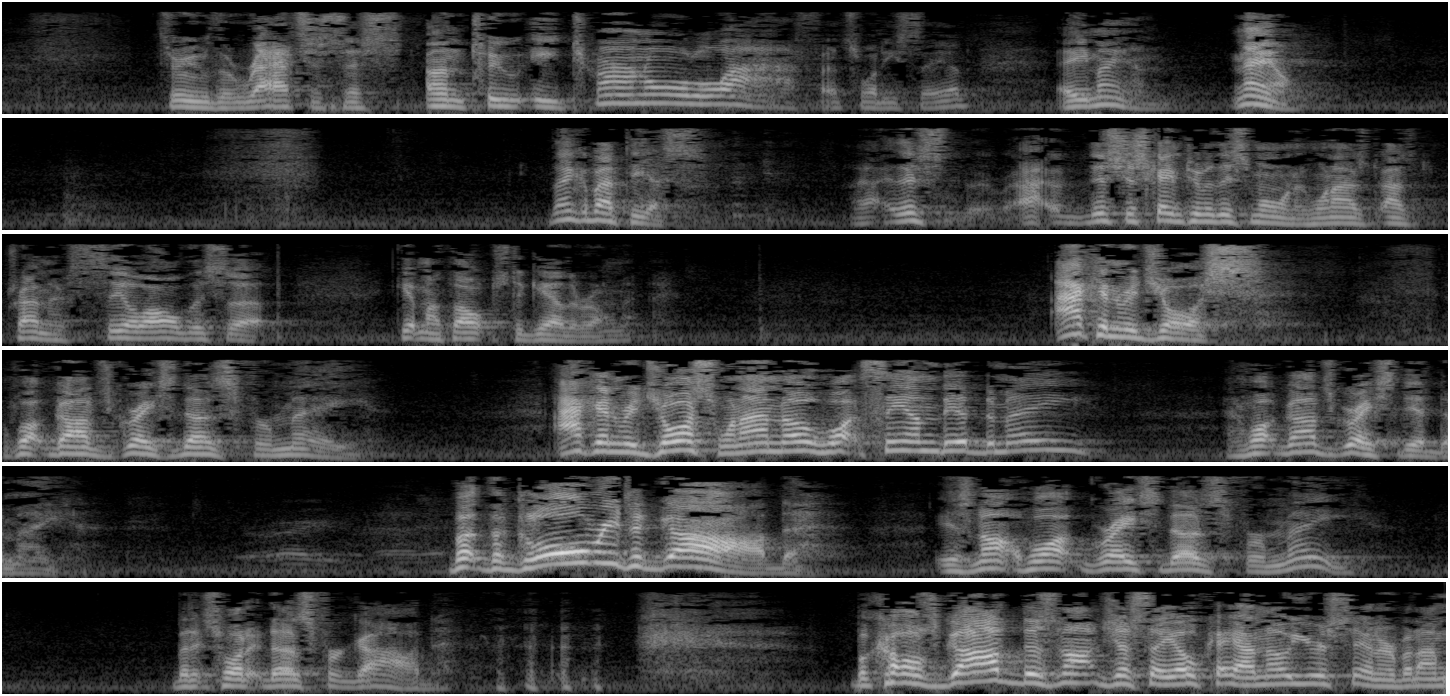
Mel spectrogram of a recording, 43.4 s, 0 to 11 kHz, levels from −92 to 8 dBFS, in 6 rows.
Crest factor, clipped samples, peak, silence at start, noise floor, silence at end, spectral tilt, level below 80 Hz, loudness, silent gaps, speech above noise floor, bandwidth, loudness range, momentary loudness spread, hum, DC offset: 24 dB; under 0.1%; -2 dBFS; 0.8 s; -66 dBFS; 0 s; -3.5 dB/octave; -68 dBFS; -23 LUFS; none; 42 dB; 8.8 kHz; 14 LU; 22 LU; none; under 0.1%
